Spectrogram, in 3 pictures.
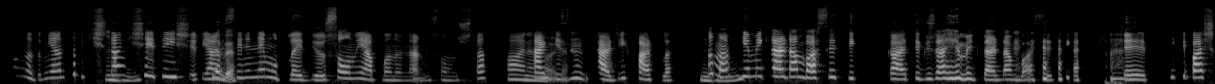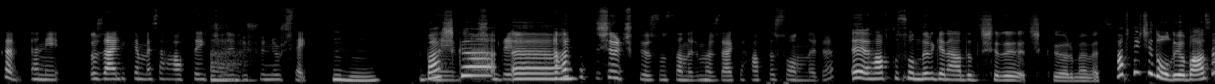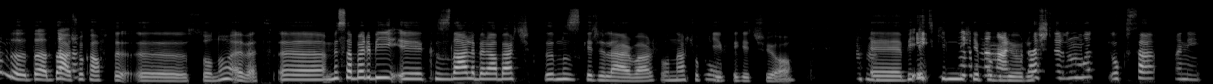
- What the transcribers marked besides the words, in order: laughing while speaking: "güzel"; chuckle; other background noise; tapping
- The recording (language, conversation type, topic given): Turkish, podcast, Akşamları kendine nasıl vakit ayırıyorsun?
